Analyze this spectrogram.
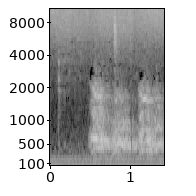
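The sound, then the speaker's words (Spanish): Several dogs bark in two quick, overlapping bursts, sounding muffled over a steady low hum, with no talking. “Me parece que hay varios perros.”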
